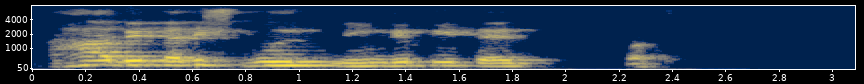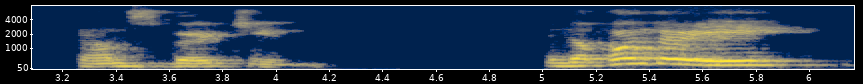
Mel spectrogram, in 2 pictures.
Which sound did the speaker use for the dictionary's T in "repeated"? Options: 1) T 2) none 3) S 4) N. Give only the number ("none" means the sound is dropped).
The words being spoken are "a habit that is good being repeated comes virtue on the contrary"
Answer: 1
